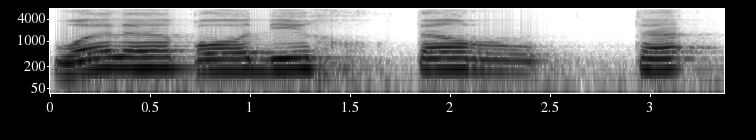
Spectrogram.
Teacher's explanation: Namun ketika masuk ke ro, ro-nya yang menjadi tebal. Hati-hati, ta-nya tetap ta istifal, tetap tipis. Ketika ro dibaca baru dia menjadi tebal. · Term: tebal atau tafkhim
